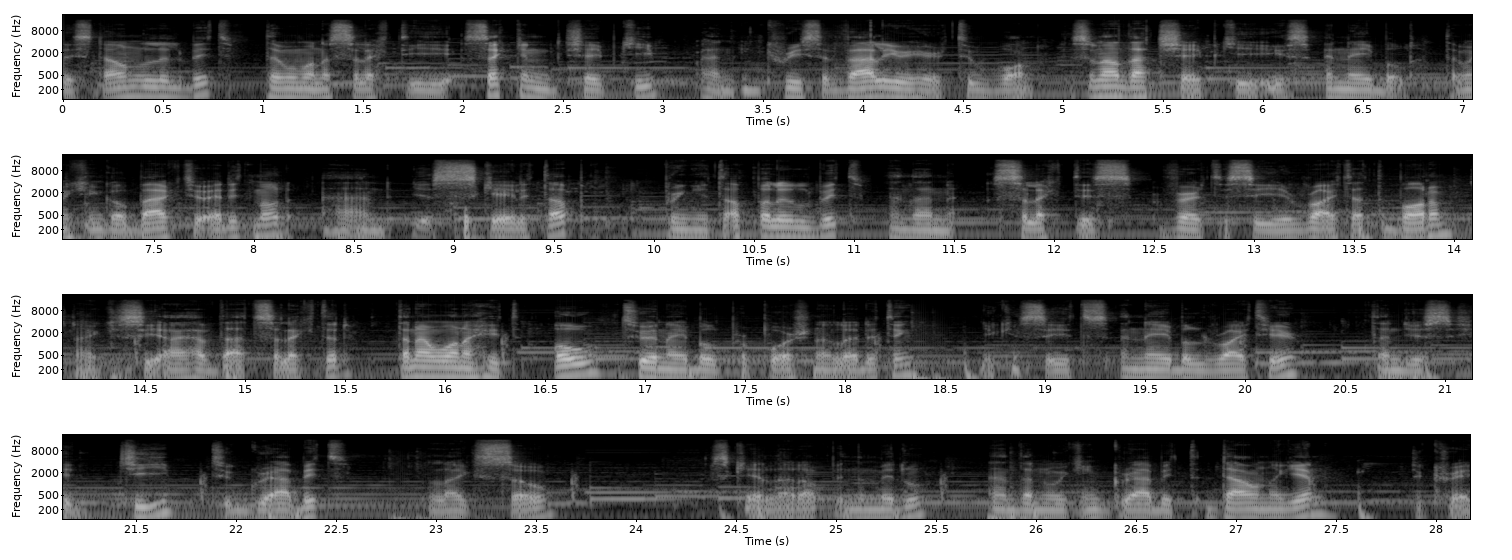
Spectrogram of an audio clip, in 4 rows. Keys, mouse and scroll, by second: 0.9 click, 3.2-5.2 drag, 6.8 scroll up 1, 7.0 Tab, 7.4-7.9 scroll down 1, 7.9 s, 9.8 g, 10.8-11.2 scroll up 4, 10.9 middle click, 11.2 middle click, 12.1 click, 12.4-14.0 middle drag, 14.0 scroll up 2, 14.1 g, 18.2 o, 20.4 scroll down 1, 20.6 g, 22.6 g, 22.7 s, 25.7 g.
